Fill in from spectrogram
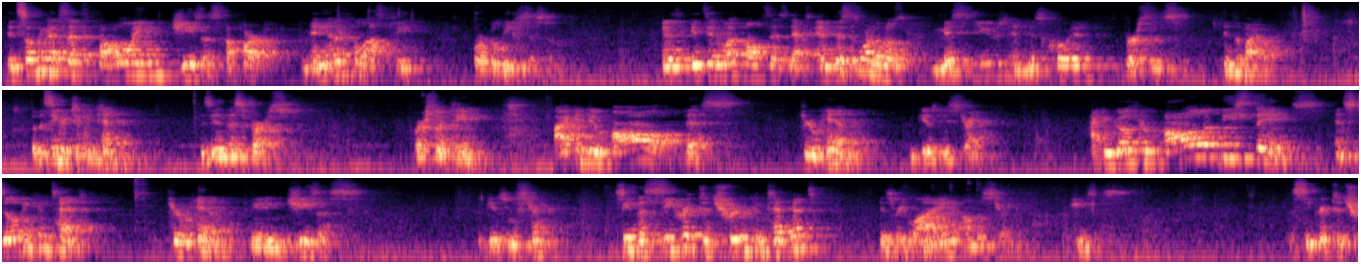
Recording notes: Sorry about the room audio this week… maybe it’ll feel like you’re actually there?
